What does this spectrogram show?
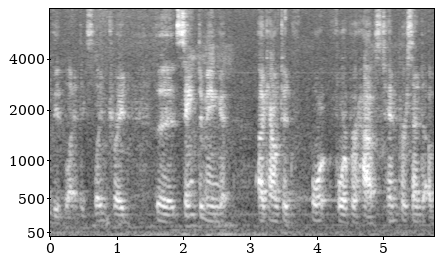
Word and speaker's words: Saint-Domingue: I'm just going to say it like you, Saint-Domingue.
